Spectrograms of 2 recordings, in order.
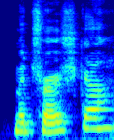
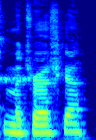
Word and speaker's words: Matryoshka: I've always heard it without the Y being pronounced very much. But like Mm-hmm. Matryoshka, I think is like my really bad American accent version of saying it is Matryoshka.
